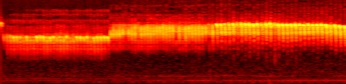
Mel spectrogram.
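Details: A Belgian canary sings song meant for training young birds: fast, even trills, a steady high roll jumping to a brighter, higher tour partway through, over a faint low hum.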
